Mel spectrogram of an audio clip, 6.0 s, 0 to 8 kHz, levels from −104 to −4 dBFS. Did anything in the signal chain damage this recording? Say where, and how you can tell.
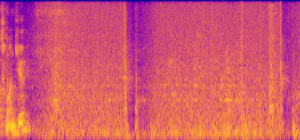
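Yes. Gain pumping runs through the whole clip: the level is pulled down on every loud sound, a swing of roughly 25 dB, so loud and quiet passages sit unnaturally close in level and the sound is squashed. The likely cause is microphone gain set far too high, with a fast limiter or compressor clamping every loud sound. On a waveform the envelope looks flattened.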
